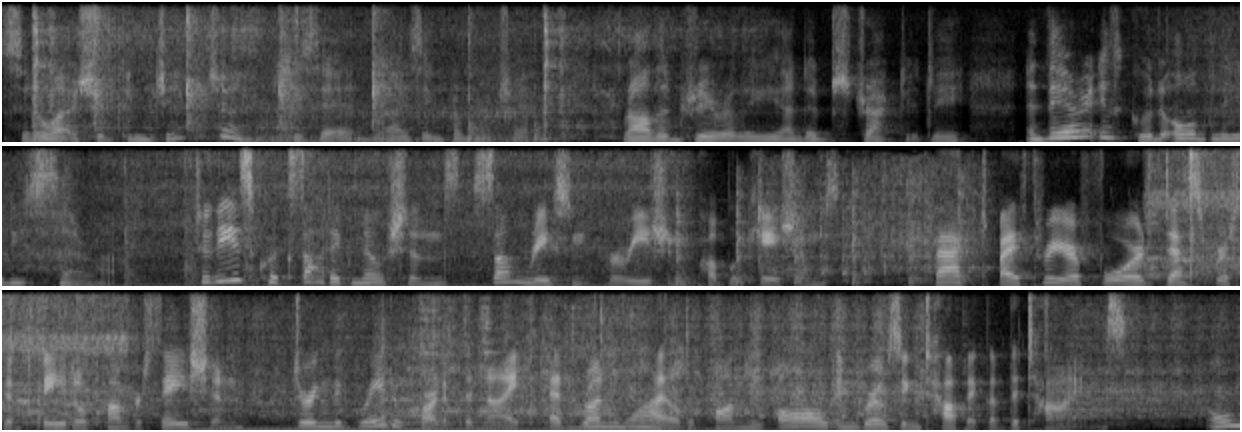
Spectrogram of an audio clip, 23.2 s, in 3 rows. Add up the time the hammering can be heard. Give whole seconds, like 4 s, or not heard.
8 s.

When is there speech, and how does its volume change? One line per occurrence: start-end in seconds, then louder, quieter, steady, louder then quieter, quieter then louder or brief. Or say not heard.
0.0-23.1 steady.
